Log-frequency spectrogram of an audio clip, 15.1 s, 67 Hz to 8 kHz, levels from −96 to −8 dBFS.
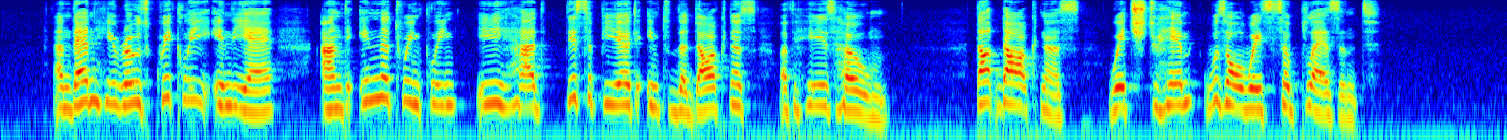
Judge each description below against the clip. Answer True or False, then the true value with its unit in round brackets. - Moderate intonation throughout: True (3.4 semitones)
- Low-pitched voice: False (215 Hz)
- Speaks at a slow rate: True (115 wpm)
